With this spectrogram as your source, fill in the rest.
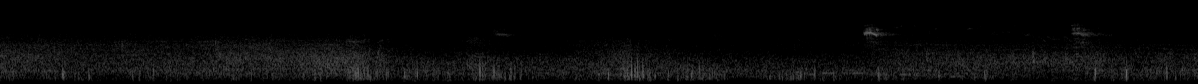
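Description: A car drives steadily along a street, its tyres humming on the road.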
